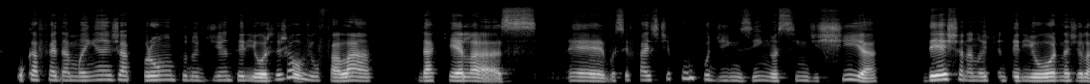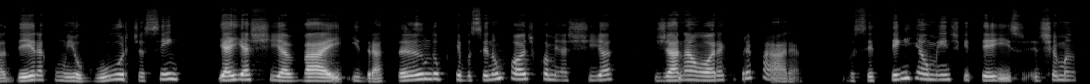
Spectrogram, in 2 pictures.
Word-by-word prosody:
o - - -6
café 210 -2 -3
da 195 -1 -6
manhã 190 +4 -6
já 205 -1 -2
pronto 205 +1 -2
no 190 -1 -9
dia 190 +2 -13
anterior? 190 -5 +3
Você 225 - -4
já 330 - -3
ouviu 195 -6 -1
falar 170 0 +2 0.4
daquelas, 175 0 +1 0.3
eh, 170 -3 0
você 170 +6 -11
faz, 205 0 -7
tipo, 255 +4 -13
um 300 - -2
pudinzinho 180 - -10
assim 160 +4 -8
de 155 -3 -16
chia, 165 -5 0 0.4
deixa 220 +6 +8
na 185 - -6
noite 180 0 -6
anterior 175 -1 +3
na 175 - -1
geladeira 170 +4 +2
com 190 -4 -12
iogurte 165 +8 -2
assim, 240 +8 -2 0.4
e - - +6
aí 210 +4 +7
a 220 - +3
chia 200 -6 0
vai 170 -1 +5
hidratando, 190 - 0
porque 230 -3 -5
você 195 +1 -5
não 245 +4 +1
pode 250 -4 0
comer 225 -4 -5
a - - -10
chia 215 +4 -6 0.4
já 180 +2 +3
na 215 -1 +1
hora 190 +2 +1
que 220 - -37
prepara, 285 +4 -8 0.4
você 165 +1 -9 0.2
tem 240 +7 +2
realmente 230 -5 -4
que - - -11
ter 190 -1 0
isso 90 - -6
chama 200 +2 -8
190 Hz, 155 wpm, -23 LUFS, 170-215 Hz, 0.4 s, deixa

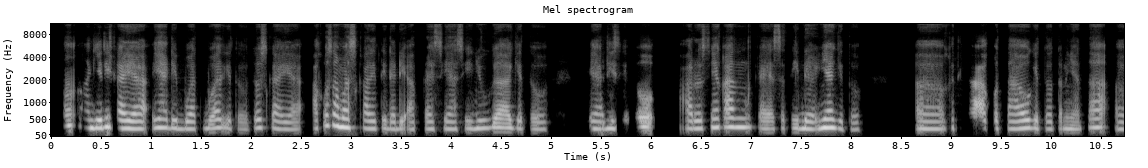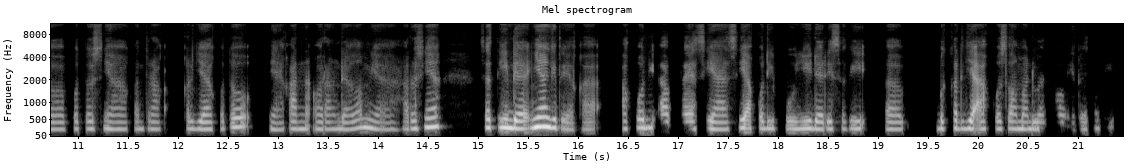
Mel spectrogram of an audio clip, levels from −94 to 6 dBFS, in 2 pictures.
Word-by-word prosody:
Heeh, 245 - -4
jadi 245 +3 +6
kayak 225 -2 +5 0.2
ya 250 - +4
dibuat-buat 220 +2 -2
gitu, 225 - -12
terus 245 0 -4
kayak 205 -2 -5 0.2
aku 315 - -7
sama 285 -5 +8
sekali 225 -4 -3
tidak 220 -2 -6
diapresiasi 215 +1 -7
juga, 230 - 0 0.2
gitu, 225 -2 -8 0.5
ya 220 - -1
di - - +2
situ - - -6 0.4
harusnya 225 +3 -1
kan 270 0 +4 0.2
kayak 110 0 -5
setidaknya 230 0 +3
gitu, 205 -2 -9 0.6
eee, 215 -1 -1
ketika 245 - -17
aku - - -9
tau 220 +1 +1
gitu, 215 -1 -6
ternyata, 220 +2 -6 0.3
eee, 205 0 -6
putusnya 215 0 -7 0.2
kontrak 215 -1 -10 0.2
kerja 215 0 -3
aku 215 - -16
tuh, 270 +1 +2 0.3
ya 200 -1 -7
karena 215 0 -4
orang 210 0 -6
dalam 225 +5 -3
ya, 205 - -7 0.2
harusnya 230 +5 +2 0.5
setidaknya 250 0 +9
gitu 245 -1 +2
ya, - - -14
Kak, 105 +1 -11 0.3
aku 220 - -10
diapresiasi, 215 -2 -4
aku - - -6
dipuji 220 0 -2
dari 215 0 0
segi 220 +1 -5 0.3
eee, 205 0 -4 0.4
bekerja 225 +1 +1
aku 220 - -25
selama 215 -1 -2
2 210 0 -3
tahun 210 -1 -16
itu, - - -14
tapi 230 +3 -20
220 Hz, 165 wpm, -21 LUFS, 210-235 Hz, 0.6 s, setidaknya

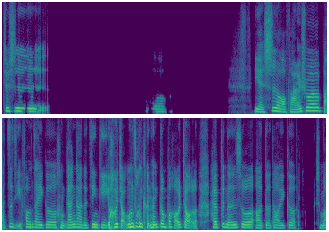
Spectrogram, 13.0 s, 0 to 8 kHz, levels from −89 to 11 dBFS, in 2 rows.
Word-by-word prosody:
就 230 -2 -3
是 210 -2 -3 2.0
哦。 190 0 -13 1.8
也 180 -5 -2
是 230 +9 -1
哦。 185 -4 +1
反 165 0 -4
而 175 +5 -1
说 245 +1 +3
把 215 - -4
自 240 0 -4
己 - - -7
放 210 -2 -3
在 205 -2 -2
一 190 - -1
个 190 -1 -2
很 180 -4 -3
尴 190 +1 0
尬 205 -2 -1
的 180 -1 -3
境 195 +3 +2
地， 190 -1 -4
以 185 - +3
后 210 +4 +6
找 210 - 0
工 215 +4 +8
作 255 +2 +3
可 - - -1
能 195 +1 +3
更 225 0 +3
不 210 - +1
好 200 -1 +1
找 - - +1
了， - - -5 0.2
还 205 -2 +1
不 230 +4 -3
能 195 -1 0
说， 200 -1 0
呃， 175 0 -4
得 170 -2 -7
到 180 -2 -6
一 165 - -5
个 175 0 -5 0.4
什 170 - -10
么 170 +2 -1
195 Hz, 210 characters per minute, -18 LUFS, 185-210 Hz, 2.0 s, 工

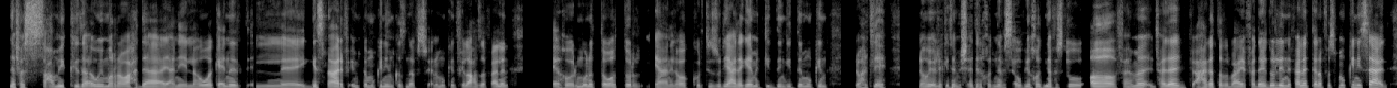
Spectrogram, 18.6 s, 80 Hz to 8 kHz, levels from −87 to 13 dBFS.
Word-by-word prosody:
نَفَس 160 -3 +7
عميق 155 +1 -1
كده 145 -3 -1
أوي 145 0 -1
مرة 140 -1 -1
واحدة. 125 -3 +2
يعني 110 +1 -2
اللي 115 +2 -6
هو 140 +3 -2
كأن 140 - -2
رت 135 -4 -3 0.2
ال 110 +1 -8
الجسم 110 +7 +1
عارف 150 +4 +6
إمتى 150 0 -10
ممكن 150 -2 -8
ينقذ 135 -3 -7
نفسه، 130 0 -2
يعني 110 - -11
ممكن 125 +1 -12
في - - -9
لحظة 125 -1 0
فعلًا، 130 0 +1 0.6
آآ - - +1
هرمون 130 +3 -3
التوتر 145 -4 -3 0.2
يعني 110 -1 0
اللي 120 +3 -7
هو 130 - +1
الكورتيزول 130 +1 -8
يعلى 145 -1 +5
جامد 150 +1 +2
جدًا 145 -1 -8
جدًا. 145 +1 -8
ممكن 145 0 -7 0.4
الواحد 140 +3 -4
تلاقيه 145 +2 -1 0.5
اللي 130 - -2
هو - - -2
يقول 140 0 -1
لِك 155 - -7
إيه 120 - -7
ده 145 - -4
مش 130 - +3
قادر 150 - -7
آخد 145 -1 -11
نَفَسي، 140 0 +1
أو 135 - -5
بياخد 145 +2 -5
نَفَسه 150 -2 -2
آه 145 -3 +6
فاهمة، 140 +5 -3
فده 155 +7 +6
بتبقي 150 -4 -4
حاجة 160 +3 +3
طبيعية. 125 -5 -1
فده 130 +5 -1
يدل 185 +3 +1
إن 165 -4 -1
فعلًا 170 +4 +4
التنفُس 175 0 -2
ممكن 195 +2 -4
يساعد. 195 - +6
140 Hz, 205 wpm, -26 LUFS, 125-150 Hz, 0.6 s, نَفَس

